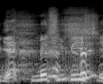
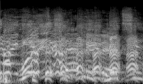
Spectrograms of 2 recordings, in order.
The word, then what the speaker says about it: Mitsubishi: So, you can say all the all the hockey names, but you can't say Mishubishi. Mitsubishi.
